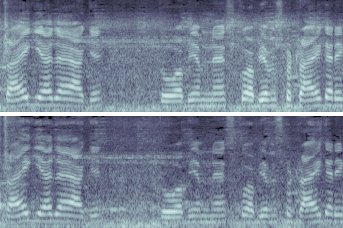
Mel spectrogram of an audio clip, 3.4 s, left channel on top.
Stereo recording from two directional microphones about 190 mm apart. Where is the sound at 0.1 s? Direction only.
Centre (ahead or behind).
